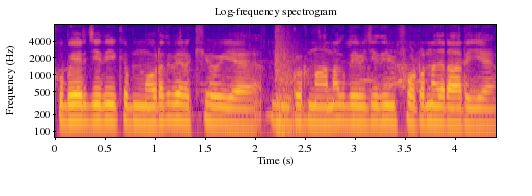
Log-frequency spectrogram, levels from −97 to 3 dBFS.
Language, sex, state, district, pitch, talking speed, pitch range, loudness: Punjabi, male, Punjab, Kapurthala, 145 Hz, 260 wpm, 140-150 Hz, -16 LUFS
